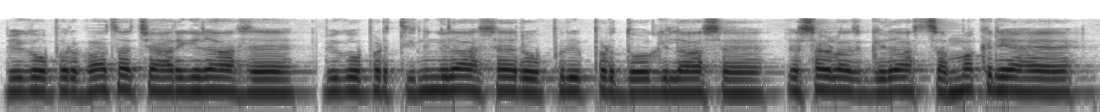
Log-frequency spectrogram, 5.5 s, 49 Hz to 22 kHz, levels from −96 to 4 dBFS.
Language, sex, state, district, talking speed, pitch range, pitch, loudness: Marwari, male, Rajasthan, Nagaur, 260 wpm, 150-160 Hz, 155 Hz, -13 LUFS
